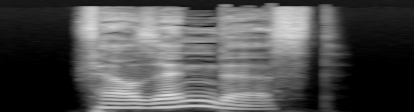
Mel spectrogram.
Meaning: inflection of versenden: 1. second-person singular present 2. second-person singular subjunctive I
- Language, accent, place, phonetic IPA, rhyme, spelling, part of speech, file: German, Germany, Berlin, [fɛɐ̯ˈzɛndəst], -ɛndəst, versendest, verb, De-versendest.ogg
